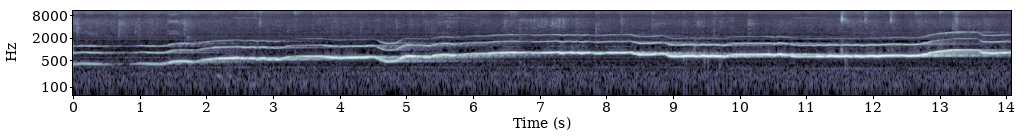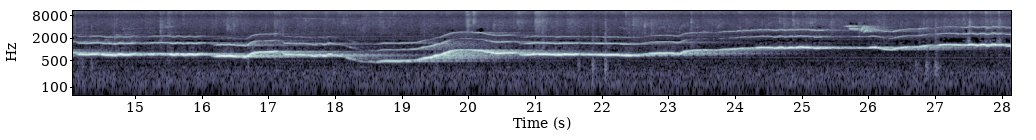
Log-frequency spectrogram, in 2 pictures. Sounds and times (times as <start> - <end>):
Theremin: 0.0 - 28.1.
